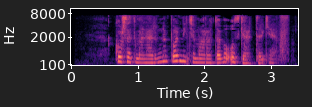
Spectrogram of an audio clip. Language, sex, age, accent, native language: Uzbek, female, 18-24, Buxoro, Uzbek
